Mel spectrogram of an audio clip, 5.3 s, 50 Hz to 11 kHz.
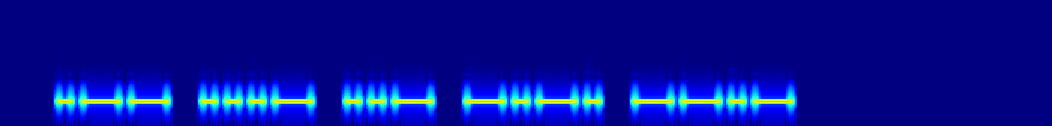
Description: Morse code, heard as a keyed tone, about 20 wpm, 700 Hz. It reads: WVUCQ
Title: Code Groups - 5 Letters - 20wpm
